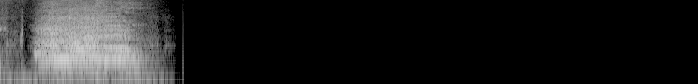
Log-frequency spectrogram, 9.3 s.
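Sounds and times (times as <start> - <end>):
brown bear roaring: 0.4 - 2.2.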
